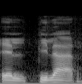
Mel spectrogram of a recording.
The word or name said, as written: pillar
